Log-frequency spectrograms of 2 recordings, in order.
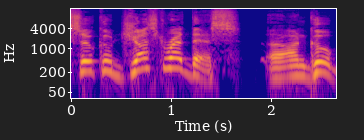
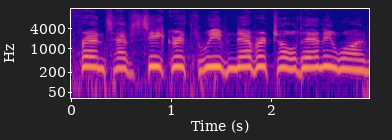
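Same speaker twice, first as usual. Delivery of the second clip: breathy woman voice; 8 semitones higher, 3 dB quieter than usual. Retold or imitated. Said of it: "the girl speaking".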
